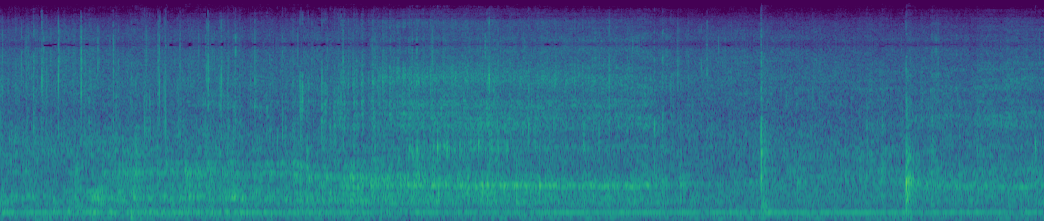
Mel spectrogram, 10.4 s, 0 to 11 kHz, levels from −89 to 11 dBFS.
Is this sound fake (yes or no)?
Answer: no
